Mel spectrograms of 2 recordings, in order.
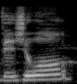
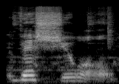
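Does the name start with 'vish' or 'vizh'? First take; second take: vizh; vish. First: The first syllable is 'vizh', as in visualize. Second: The first syllable is 'vish'. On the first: The speaker calls it wrong. "like as in like visual eyes" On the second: The speaker calls it right. "but it's visual, vish"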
